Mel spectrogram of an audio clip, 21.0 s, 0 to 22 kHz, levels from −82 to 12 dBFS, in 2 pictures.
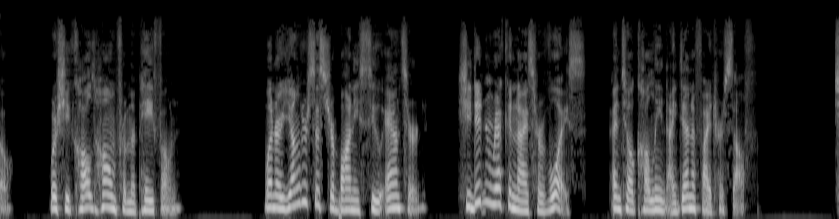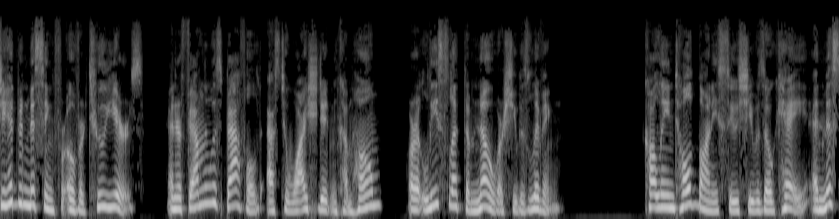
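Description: Short noisy smears break up the speech at 4.23 to 4.26 s, 10.41 to 10.44 s and 14.37 to 14.44 s, lasting 30, 40 and 70 ms. These are lost LE Audio frames. The decoder filled each gap by reusing the last spectrum with randomised signs. The gap lengths fit whole 10 ms frames from what is likely LC3 compression.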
